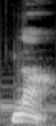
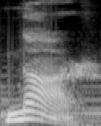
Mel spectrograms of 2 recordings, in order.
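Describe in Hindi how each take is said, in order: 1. शब्द बिना आर की आवाज़ के खत्म होता है। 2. शब्द आर की आवाज़ के साथ खत्म होता है। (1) "ना कहते हैं सिंपल सा ना" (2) "ये बेजिंग साइड पे या जो स्टैंडर्ड चाइनीज उसमें बोला जाता है"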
